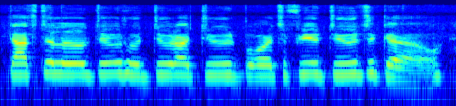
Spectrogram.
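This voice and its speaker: A woman's voice: mid-range voice, fairly even intonation, moderate pace, lightly acted. A woman voicing a slangy young male skateboarder in a storybook reading, talking in dude slang. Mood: indignant. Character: laid-back teenage male skateboarder, slangy.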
